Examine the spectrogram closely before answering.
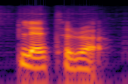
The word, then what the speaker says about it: plethora: अच्छा, ये वर्ड को प्लेथोरा बहुत सारे लोग बोलते हैं, बट the pronunciation is प्लेथोरा। हाउ डू you pronounce it? इट इज प्लेथोरा, ठीक है, थरा नॉट थोरा, इट इज प्लेथोरा।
